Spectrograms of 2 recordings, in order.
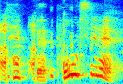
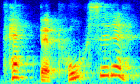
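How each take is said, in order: First: "Teppepusere." high, laughing through it, slowly falling; giggling pompous "Teppepusere."; laughing Oslo formal Norwegian. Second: "Teppepusere." said high and drawn out, slow; a flamboyant, overly formal Oslo take on "Teppepusere."; pompous Oslo written-Norwegian pronunciation of "Teppepusere.". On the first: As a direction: repeat "Teppepusere." in mock formal Oslo style while laughing. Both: Shown as a demonstration. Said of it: "the flamboyant fucking Oslo written version".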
